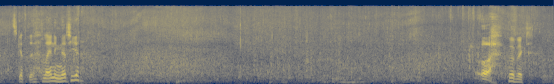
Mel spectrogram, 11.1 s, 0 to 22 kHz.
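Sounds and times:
waves splashing against rocks: 0:00.0 - 0:11.0.

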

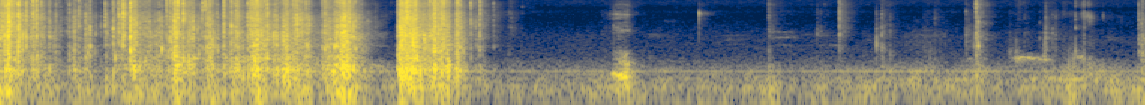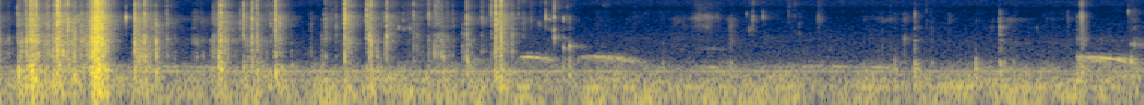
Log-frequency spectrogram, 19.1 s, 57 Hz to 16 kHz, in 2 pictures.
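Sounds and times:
plastic bag crinkling: 0:00.0 - 0:04.2, 0:09.5 - 0:14.0.

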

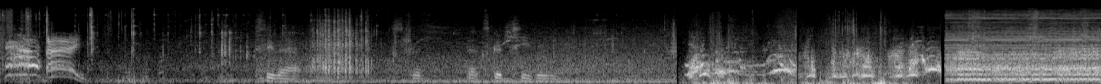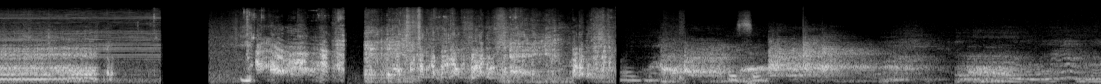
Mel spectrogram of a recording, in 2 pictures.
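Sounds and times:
dogs whining: 0:06.8 - 0:09.4
dogs barking: 0:06.8 - 0:09.5, 0:13.5 - 0:19.9.

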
